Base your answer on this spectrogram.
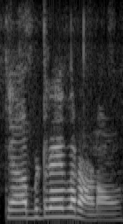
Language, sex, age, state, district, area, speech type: Malayalam, female, 30-45, Kerala, Kozhikode, urban, spontaneous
